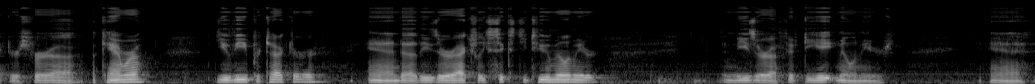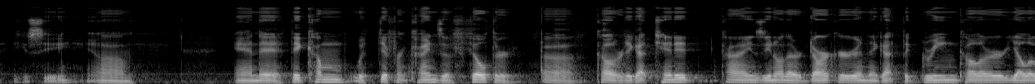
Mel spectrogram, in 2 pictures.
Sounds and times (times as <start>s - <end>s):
Speech: 0.0s - 1.5s, 2.2s - 6.0s, 7.2s - 9.0s, 9.8s - 11.8s, 12.7s - 20.7s.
